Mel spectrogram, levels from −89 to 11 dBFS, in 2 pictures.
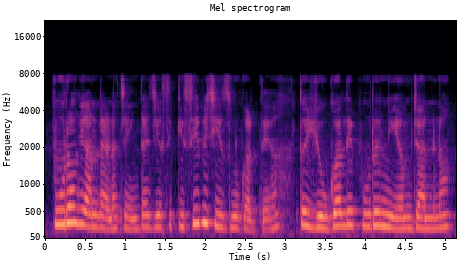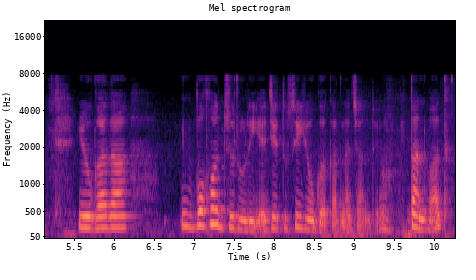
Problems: background sounds at intervals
